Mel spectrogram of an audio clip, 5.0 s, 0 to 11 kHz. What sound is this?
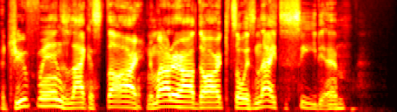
Speech > Solo speech
Surfer dude - A true friend is like a star 1
Subject : Recording my friend going by OMAT in his van, for a Surfer like voice pack. Date YMD : 2025 August 06 Location : At Vue de tout albi in a van, Albi 81000 Tarn Occitanie France. Shure SM57 with a A2WS windshield. Weather : Sunny and hot, a little windy. Processing : Trimmed, some gain adjustment, tried not to mess too much with it recording to recording. Done inn Audacity. Some fade in/out if a oneshot. Notes : Tips : Script : A true friend is like a star, no matter how dark it gets out there, they're always there and always nice to see them.
philosophical-bro, August, 2025, Cardioid, In-vehicle, 20s, Dude, English-language, France, mid-20s, Tascam, VA, Mono, Voice-acting, RAW, FR-AV2, SM57, Adult, Surfer, A2WS, Male, Single-mic-mono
